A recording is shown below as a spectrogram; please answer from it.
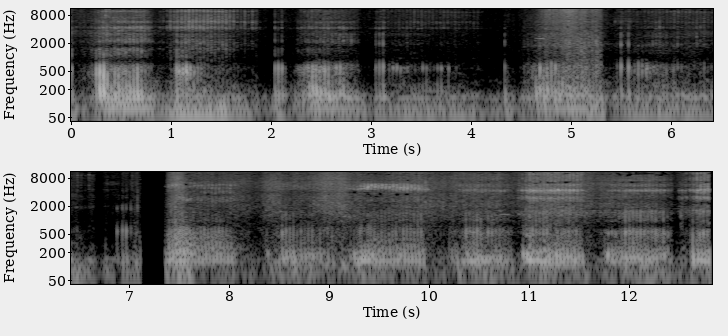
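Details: Deep, rolling purr from a relaxed, happy British Shorthair cat, pulsing in breath-length swells with brief pauses between, a short silent dropout midway, recorded up close.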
